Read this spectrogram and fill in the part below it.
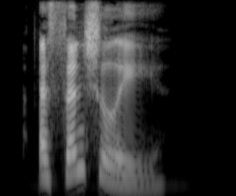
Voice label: "ESSENTIALLY", english; 3000 words

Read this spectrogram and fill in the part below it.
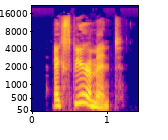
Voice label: "experiment", English; 3000 words

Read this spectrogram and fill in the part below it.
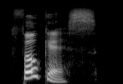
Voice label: "focus", English; 3000 words

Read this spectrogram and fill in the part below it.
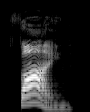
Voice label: "fine", English; 3000 words

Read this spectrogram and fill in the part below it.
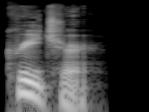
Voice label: "CREATURE", English; 3000 words

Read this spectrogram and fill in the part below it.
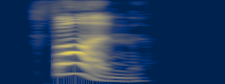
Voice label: "fun", English; 3000 words

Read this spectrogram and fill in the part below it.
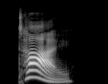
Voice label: "tie", English; 3000 words

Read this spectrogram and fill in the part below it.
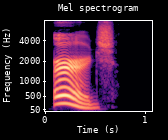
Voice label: "URGE", English; 3000 words

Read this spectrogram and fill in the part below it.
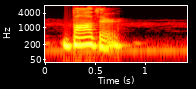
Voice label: "BOTHER", english; 3000 words

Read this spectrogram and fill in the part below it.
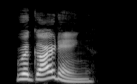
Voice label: "REGARDING", english; 3000 words

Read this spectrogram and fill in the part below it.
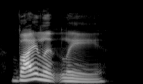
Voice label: "VIOLENTLY", English; 3000 words

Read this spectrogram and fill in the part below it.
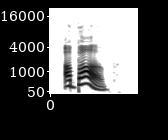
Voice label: "above", English; 3000 words

